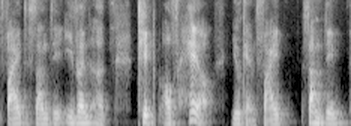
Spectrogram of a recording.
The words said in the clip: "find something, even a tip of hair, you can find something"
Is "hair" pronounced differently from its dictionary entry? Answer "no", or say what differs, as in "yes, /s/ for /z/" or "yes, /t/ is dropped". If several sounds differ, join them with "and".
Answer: yes, /l/ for /ɹ/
